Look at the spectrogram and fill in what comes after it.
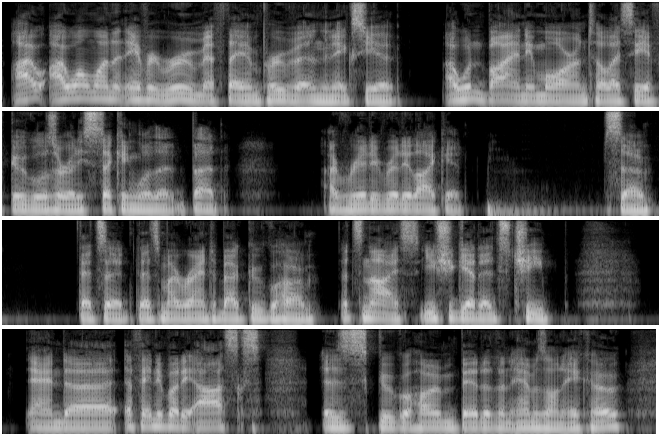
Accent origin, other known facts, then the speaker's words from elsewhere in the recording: New Zealand; I'm from New Zealand. I grew up in a very small town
